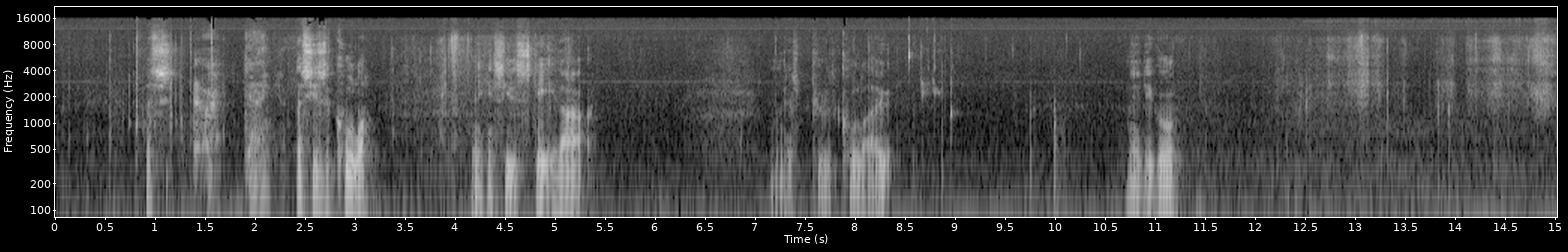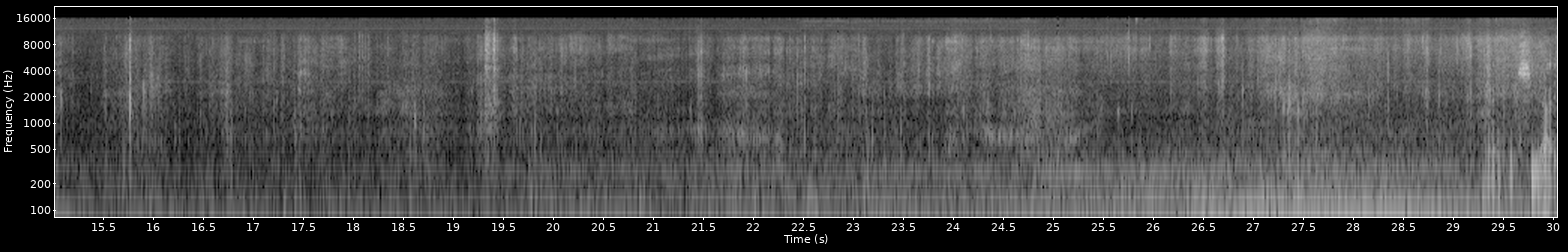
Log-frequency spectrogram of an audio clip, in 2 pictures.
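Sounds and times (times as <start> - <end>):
wire wool rustling and crinkling: 12.2 - 30.0
low rumble: 23.9 - 29.7.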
